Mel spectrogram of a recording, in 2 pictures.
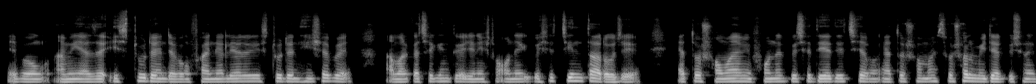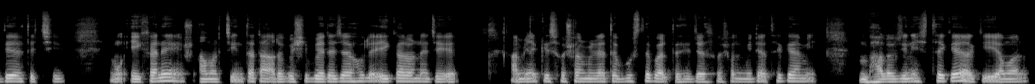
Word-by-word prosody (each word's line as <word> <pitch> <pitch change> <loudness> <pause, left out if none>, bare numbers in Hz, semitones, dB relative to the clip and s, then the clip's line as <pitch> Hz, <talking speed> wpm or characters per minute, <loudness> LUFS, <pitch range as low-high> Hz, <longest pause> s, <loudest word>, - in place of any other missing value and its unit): এবং 125 -1 +1 0.3
আমি 120 +1 +1
as 125 - 0 0.2
a - - -3
student 145 -4 +1
এবং 125 0 -1
ফাইনাল 130 0 0
ইয়ারের 140 +1 +1
স্টুডেন্ট 140 -2 0
হিসেবে 140 0 -1 0.5
আমার 125 0 +1
কাছে 130 +1 -2
কিন্তু 140 -1 -4
এই - - +1
জিনিসটা 125 -1 -3
অনেক 130 0 -1
বেশি 130 +5 -3
চিন্তারও 155 -7 +3
যে - - +1 0.5
এত - - -6 0.2
সময় 135 +1 +2
আমি 135 -1 0
ফোনের 135 0 -1
পিছে 140 0 -1
দিয়ে 135 -1 +4
দিচ্ছি, 140 -1 -1
এবং 130 0 -3
এত 125 - -17
সময় 140 0 -2
সোশ্যাল 145 +2 +2
মিডিয়ার 135 -1 +2
পিছনে 130 0 -3
দিয়ে 140 0 +6
দিচ্ছি 130 0 -4 0.5
এবং - - -1
এইখানে 140 +5 +4 0.4
আমার 125 0 +2
চিন্তাটা 70 -1 0
আরও 125 - +2
বেশি 130 +2 -1
বেড়ে 135 +1 +4
যায় 140 -1 +4
হলে 145 +1 +1
এই 135 - +4
কারণে 140 -1 +2
যে 125 - +1 0.7
আমি 130 +1 +1
আর - - 0
কি 145 - +2
সোশ্যাল 140 0 -1
মিডিয়াতে 135 +1 +1
বুঝতে 145 +2 0
পারতেছি 125 -2 +1
যে 125 - +5
সোশ্যাল 130 0 -4
মিডিয়া 130 - 0
থেকে 150 +1 +1
আমি 140 - -3 0.6
ভালো 125 +2 +4
জিনিস 135 0 +1
থেকে 150 +1 +5
আর - - +4
কি 70 - 0
আমার 125 0 +1
135 Hz, 185 wpm, -22 LUFS, 125-140 Hz, 0.7 s, দিয়ে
